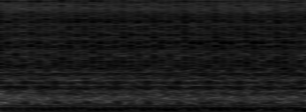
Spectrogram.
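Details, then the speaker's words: Caddy diesel after a week-long repair in which a stuck injector was removed with a slide-hammer puller kit: even, steady idle clatter with no misses or heavy knocks, ticking over smoothly and quietly. Normal idle. "So I am well happy with that. Well happy. And it sounds so nice and quiet as well."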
